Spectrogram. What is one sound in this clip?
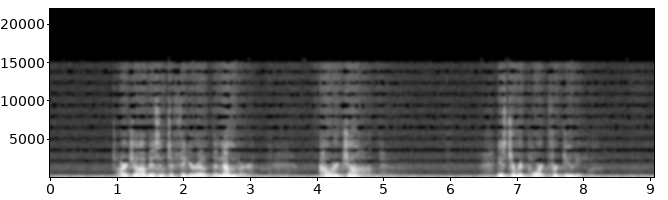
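An elderly man preaches with animation through a microphone, pausing between phrases.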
